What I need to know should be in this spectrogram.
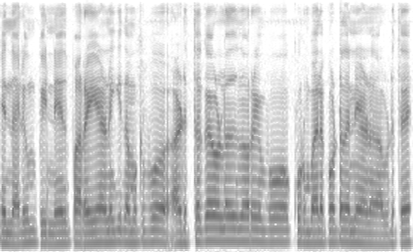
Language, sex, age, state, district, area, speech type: Malayalam, male, 45-60, Kerala, Wayanad, rural, spontaneous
